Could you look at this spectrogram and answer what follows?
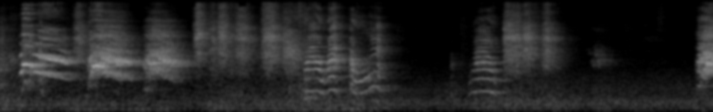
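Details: Indian ringneck parrot talking in Urdu/Hindi: rapid harsh syllables, then wavering nasal tones like mewing, a quiet gap, a few more warbled sounds and a closing raspy burst.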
